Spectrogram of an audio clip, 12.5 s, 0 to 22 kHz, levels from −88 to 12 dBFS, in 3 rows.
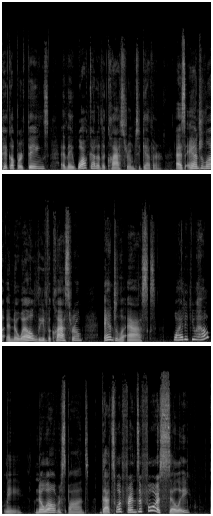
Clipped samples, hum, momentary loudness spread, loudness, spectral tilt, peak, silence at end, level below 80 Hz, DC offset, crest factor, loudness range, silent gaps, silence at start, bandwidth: under 0.1%; none; 14 LU; -27 LUFS; -4 dB/octave; -8 dBFS; 0 s; -64 dBFS; under 0.1%; 20 dB; 4 LU; none; 0 s; 19 kHz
